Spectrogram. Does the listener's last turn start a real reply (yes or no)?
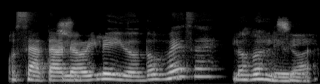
yes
